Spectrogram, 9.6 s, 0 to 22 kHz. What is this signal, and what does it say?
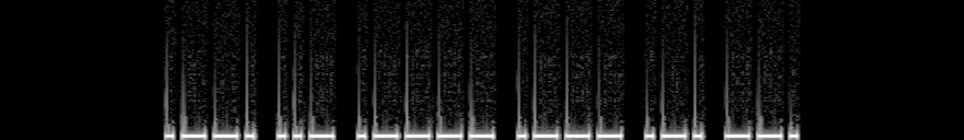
Morse code, heard as a keyed tone, about 15 wpm, 700 Hz. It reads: PU1JRG
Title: DXCC-100 Call Signs - 6 Characters - Repeated 2x - 15wpm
